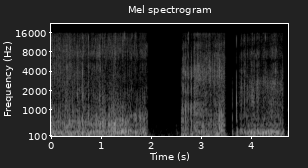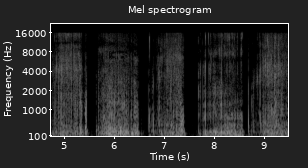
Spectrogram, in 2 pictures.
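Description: A sequin and glitter fabric sleeve is scratched with small white plastic tools in quick strokes. The sound is a dense, crunchy, rasping scrape with a strong low-mid body. It comes in several sustained bursts separated by brief silences.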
